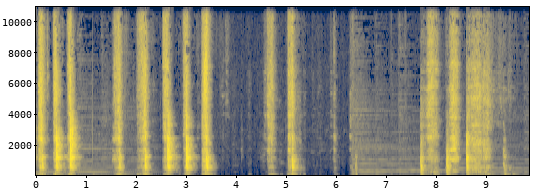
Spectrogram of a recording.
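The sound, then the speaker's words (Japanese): Knife slicing an onion on a cutting board while tuna salad is prepared: a series of crisp, sharp chopping strokes in quick bursts, separated by pauses. “今ね、玉ねぎをスライスしてます。”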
